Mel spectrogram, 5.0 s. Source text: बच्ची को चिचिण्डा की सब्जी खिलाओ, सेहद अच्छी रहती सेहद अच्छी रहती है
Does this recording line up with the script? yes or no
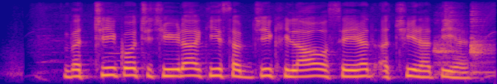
no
